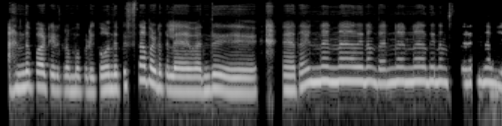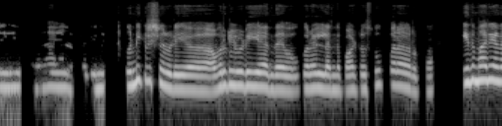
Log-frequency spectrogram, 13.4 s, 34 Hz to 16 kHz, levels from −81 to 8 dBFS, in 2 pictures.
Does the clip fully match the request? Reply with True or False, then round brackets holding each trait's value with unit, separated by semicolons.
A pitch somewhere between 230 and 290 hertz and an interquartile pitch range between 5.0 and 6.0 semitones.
True (235 Hz; 5.6 semitones)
